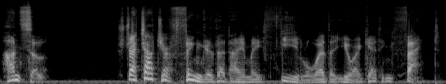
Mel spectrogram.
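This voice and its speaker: A man voicing a wicked old witch from a storybook, with a theatrical, menacing, drawn-out delivery. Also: medium pitch, very animated, a bit bright, breathy edge. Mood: bossy, menacing. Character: wicked old witch, cajoling then cruel and impatient. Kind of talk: dramatized fairytale storybook reading.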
